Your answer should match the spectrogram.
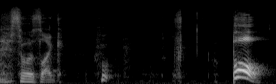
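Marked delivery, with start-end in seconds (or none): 2.3-2.7 much higher and louder yell; mock shout. Co-host acting out the grenade throw, shouting. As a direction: bark it like a command. Mimicking grenade pin cry.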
